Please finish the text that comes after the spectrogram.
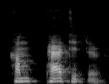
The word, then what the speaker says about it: competitive: ये वर्ड है competitive, competitive, competitive, competitive जो है वो कोई लफ्ज नहीं होता है, competitive, competitive, 4 syllables हैं, सेकंड के ऊपर स्ट्रेस है, competitive, इसको आप सुन लें।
